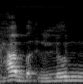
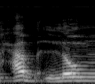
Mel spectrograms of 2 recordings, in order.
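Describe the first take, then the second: First: The final sound is a clear n sound. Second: The final sound merges into an m sound. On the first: The speaker calls it wrong. "bukan hablun" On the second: The speaker calls it right. "Dia hablum"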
